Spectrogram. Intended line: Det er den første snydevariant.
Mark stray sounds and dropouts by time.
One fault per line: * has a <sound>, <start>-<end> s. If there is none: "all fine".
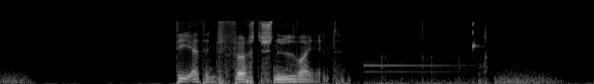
* has a squeak, 3.6-4.9 s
